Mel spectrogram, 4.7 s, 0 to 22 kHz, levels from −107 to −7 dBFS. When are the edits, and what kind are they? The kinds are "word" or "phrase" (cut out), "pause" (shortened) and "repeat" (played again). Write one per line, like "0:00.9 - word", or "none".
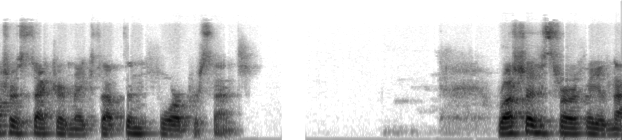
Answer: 0:00.9 - word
